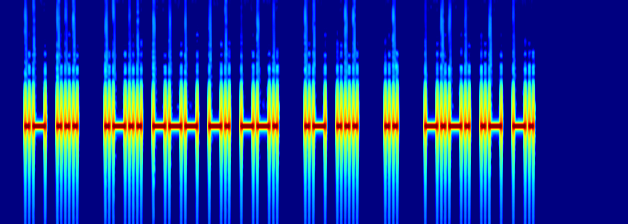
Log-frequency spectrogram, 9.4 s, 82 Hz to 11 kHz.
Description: Morse code, heard as a keyed tone, about 20 wpm, 700 Hz. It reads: AS LONG AS I CAN
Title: Sets of 5 Words Encore2 20wpm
